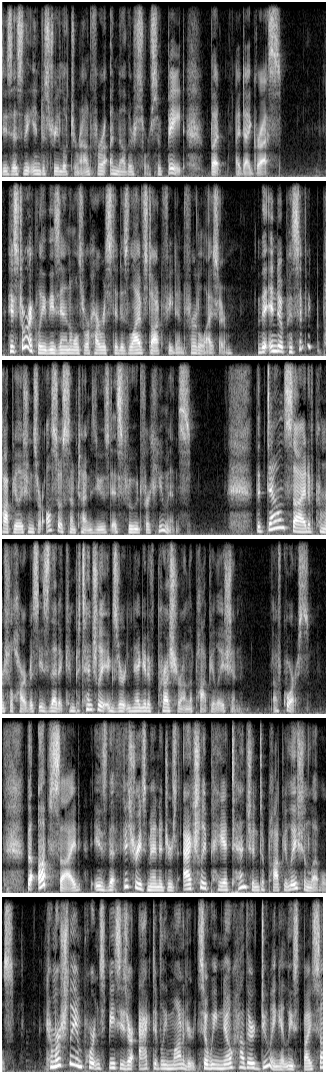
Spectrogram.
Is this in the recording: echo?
no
